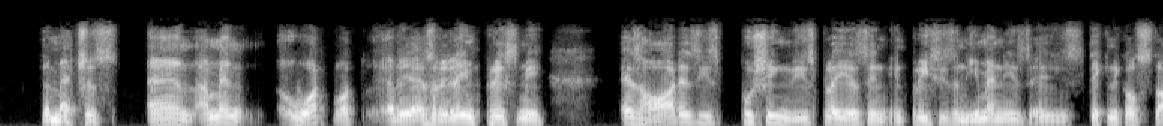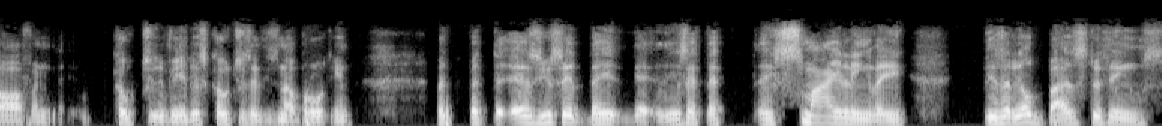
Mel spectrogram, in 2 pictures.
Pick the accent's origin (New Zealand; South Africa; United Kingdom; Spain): South Africa; now in Germany; a South African gooner of 30 years currently living in Germany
